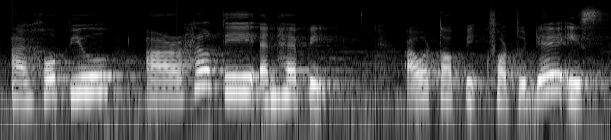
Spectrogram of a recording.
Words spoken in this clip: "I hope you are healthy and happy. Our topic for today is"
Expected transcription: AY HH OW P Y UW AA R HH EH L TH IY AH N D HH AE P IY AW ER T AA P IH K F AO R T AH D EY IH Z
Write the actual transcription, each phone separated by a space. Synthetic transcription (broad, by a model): AY HH OW P Y UW AA R HH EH L T IY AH N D HH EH P IY AW ER T AA P IH K F AO R T AH D EY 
